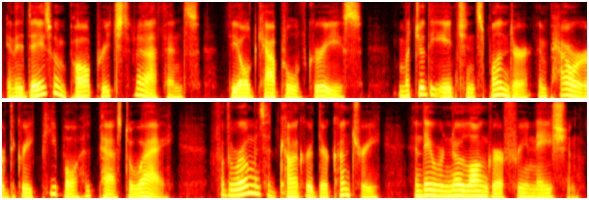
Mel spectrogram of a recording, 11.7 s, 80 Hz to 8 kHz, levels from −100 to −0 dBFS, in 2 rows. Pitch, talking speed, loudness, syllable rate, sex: 140 Hz, 215 wpm, -17 LUFS, 5.8 syllables/s, male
